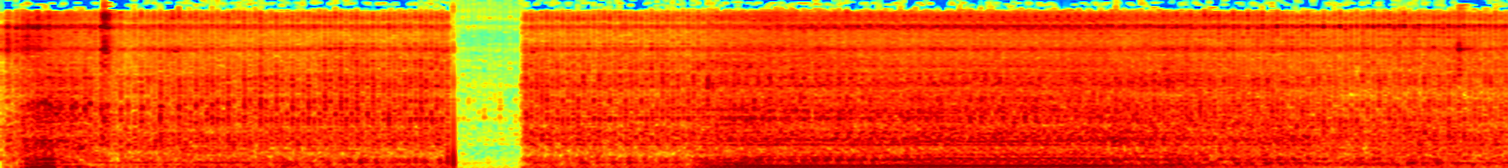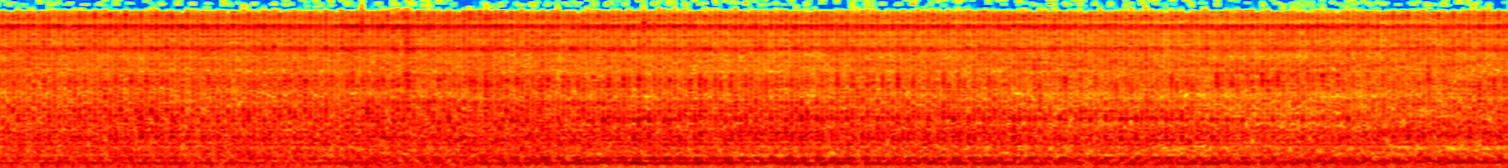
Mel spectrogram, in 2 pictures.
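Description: Compact diesel tractor engine running with a steady clatter while it drags a log on a chain. For a few seconds, about a quarter of the way in, the engine gets louder and deeper under more throttle. About five seconds in there is a half-second break in the sound.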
